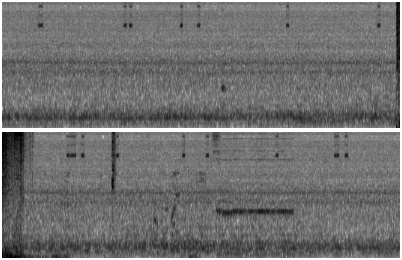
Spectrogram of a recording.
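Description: Soft electronic menu blips sound now and then.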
